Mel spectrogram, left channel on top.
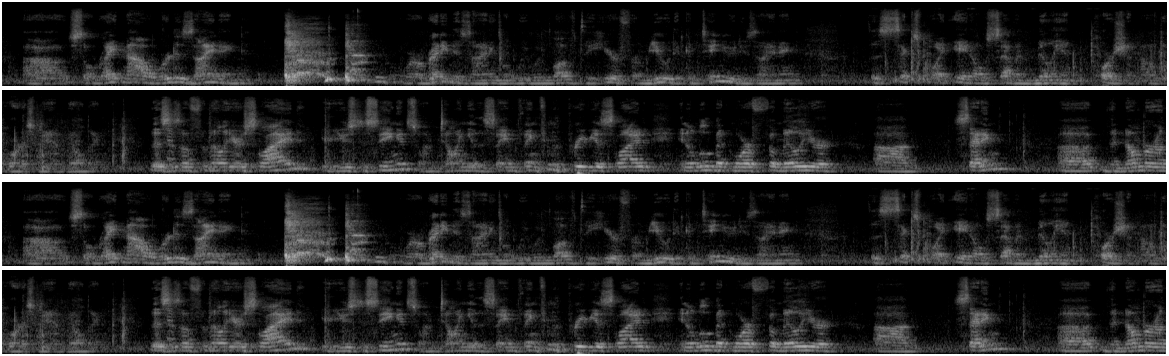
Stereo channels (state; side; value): identical; both; correlation 1.00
